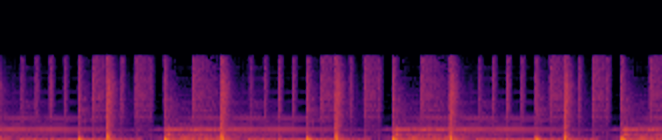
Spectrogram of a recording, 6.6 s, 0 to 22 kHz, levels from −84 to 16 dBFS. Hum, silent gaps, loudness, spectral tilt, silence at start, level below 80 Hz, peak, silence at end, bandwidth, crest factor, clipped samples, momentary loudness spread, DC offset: none; none; -26 LUFS; -4.5 dB/octave; 0 s; -36 dBFS; -4 dBFS; 0 s; 13.5 kHz; 22 dB; under 0.1%; 8 LU; 0.1%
